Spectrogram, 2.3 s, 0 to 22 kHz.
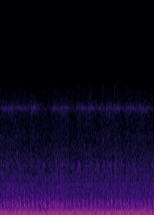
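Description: A helicopter films a cycling race during stage 3 of the 2015 Vuelta a España near Málaga, a continuous rotor thrum at steady, moderate level with no talk over it.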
